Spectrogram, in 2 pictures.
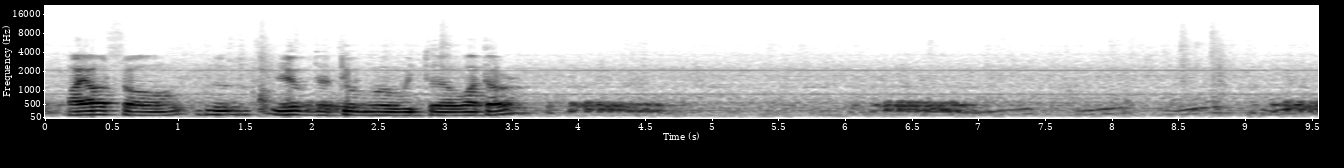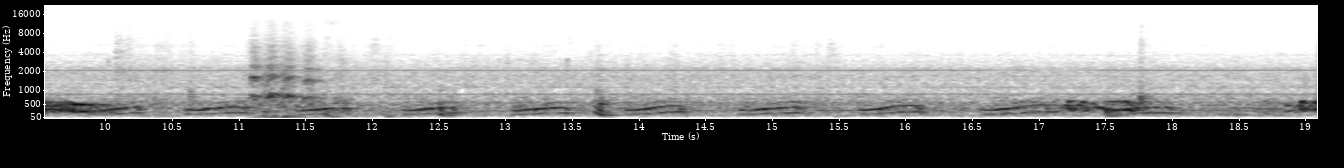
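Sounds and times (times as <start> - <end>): pigeon cooing: 3.6 - 5.0, 6.0 - 19.0.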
